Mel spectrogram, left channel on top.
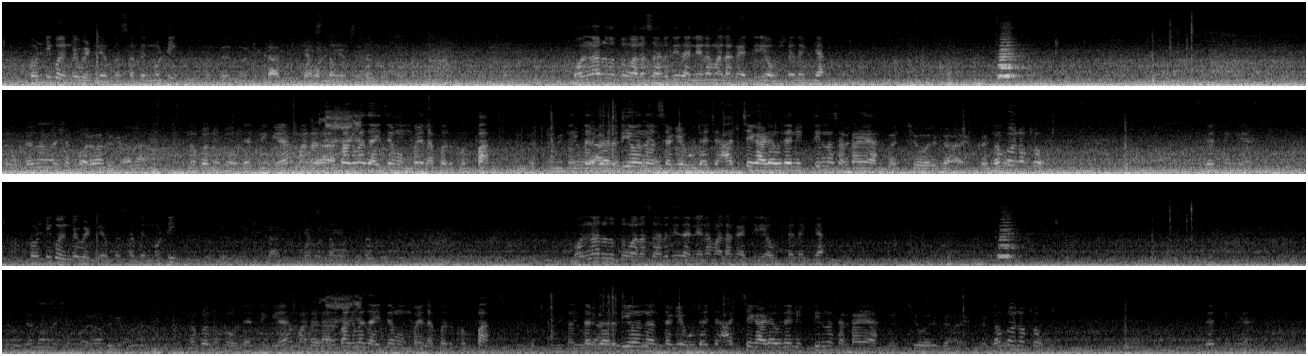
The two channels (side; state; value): right; quieter; 11.8 dB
